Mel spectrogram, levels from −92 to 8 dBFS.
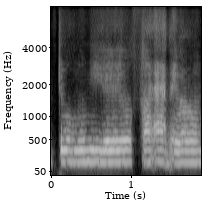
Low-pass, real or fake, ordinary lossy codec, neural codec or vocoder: none; fake; none; codec, 16 kHz, 0.5 kbps, FreqCodec, smaller model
